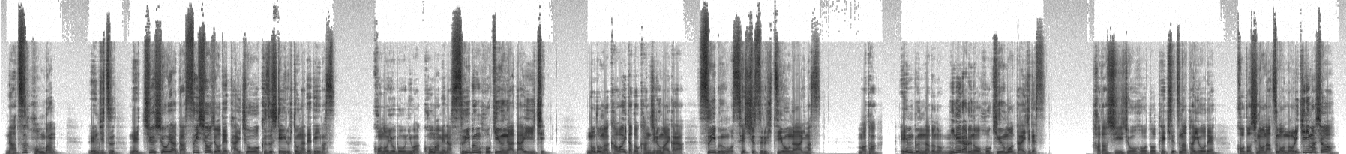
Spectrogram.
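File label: narration; 男性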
